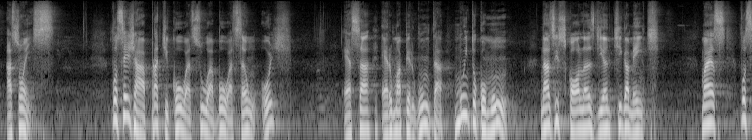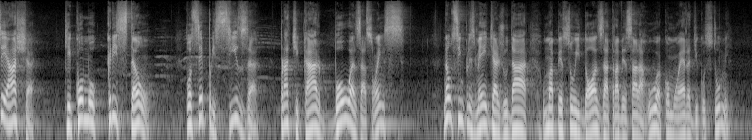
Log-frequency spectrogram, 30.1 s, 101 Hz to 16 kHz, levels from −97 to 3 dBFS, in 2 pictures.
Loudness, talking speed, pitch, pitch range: -20 LUFS, 90 wpm, 155 Hz, 140-180 Hz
